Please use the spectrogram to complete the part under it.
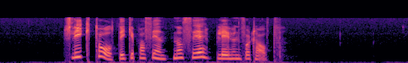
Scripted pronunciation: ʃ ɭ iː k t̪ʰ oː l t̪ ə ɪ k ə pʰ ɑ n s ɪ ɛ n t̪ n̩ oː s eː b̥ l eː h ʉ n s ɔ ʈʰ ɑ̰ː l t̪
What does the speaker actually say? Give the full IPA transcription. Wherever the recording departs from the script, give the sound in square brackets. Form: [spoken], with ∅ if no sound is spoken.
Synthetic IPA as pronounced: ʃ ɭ iː k t̪ʰ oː l t̪ ə ɪ k ə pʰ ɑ [∅] s ɪ ɛ n t̪ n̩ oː s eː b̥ l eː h ʉ n [f] ɔ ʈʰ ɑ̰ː l t̪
